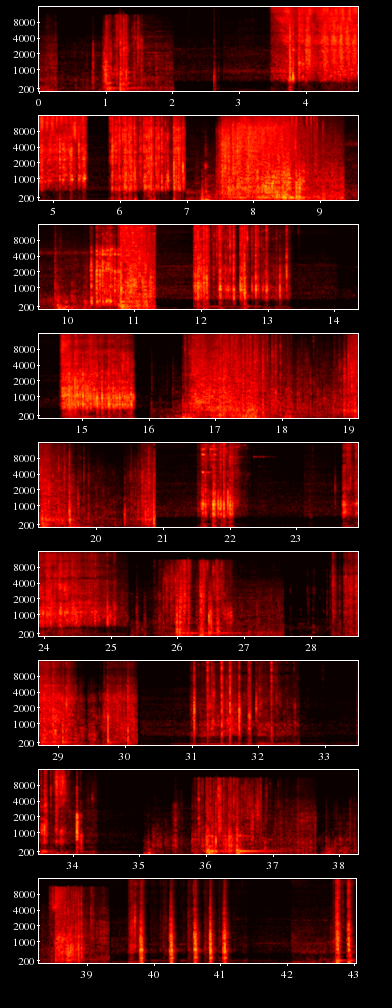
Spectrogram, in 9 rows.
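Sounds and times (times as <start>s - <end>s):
car tyre crushing brittle objects: 3.8s - 9.4s, 10.4s - 13.6s, 14.7s - 22.1s, 23.6s - 27.2s, 27.8s - 30.3s, 33.5s - 34.4s, 35.2s - 41.4s.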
